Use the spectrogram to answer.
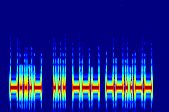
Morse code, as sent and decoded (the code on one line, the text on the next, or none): -...- / ... --- --..--
<BT> SO,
